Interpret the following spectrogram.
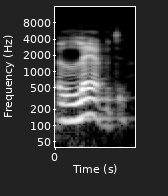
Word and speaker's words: lived: En este caso tienes live, la pronunciación live, y luego le agregas la D, pronunciación lived.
